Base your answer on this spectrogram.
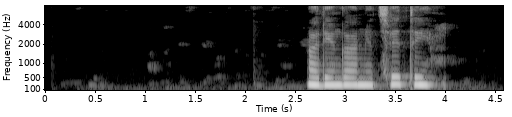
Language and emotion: Russian, neutral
